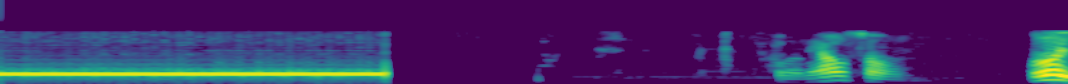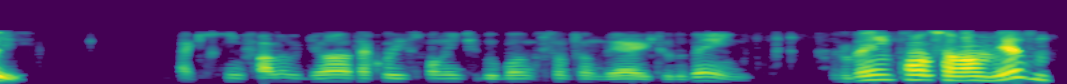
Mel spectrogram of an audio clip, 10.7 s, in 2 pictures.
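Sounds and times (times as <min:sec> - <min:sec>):
telephone call tone: 0:00.0 - 0:02.0
speech: 0:04.1 - 0:04.6, 0:05.2 - 0:05.6, 0:06.2 - 0:10.6.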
